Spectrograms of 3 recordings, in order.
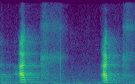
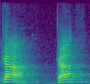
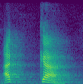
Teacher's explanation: Kalau saya pribadi saya lebih memilih yang sukun untuk mengetahuinya ya. Nah, jadi posisi lidah itu nempel, lidah yang lembek itu nempel ke langit-langit yang keras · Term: huruf kaf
